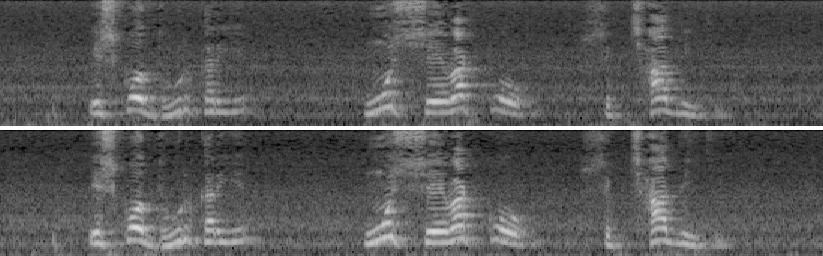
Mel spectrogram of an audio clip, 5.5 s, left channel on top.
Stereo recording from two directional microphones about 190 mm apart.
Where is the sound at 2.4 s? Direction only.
15° right (ahead or behind).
